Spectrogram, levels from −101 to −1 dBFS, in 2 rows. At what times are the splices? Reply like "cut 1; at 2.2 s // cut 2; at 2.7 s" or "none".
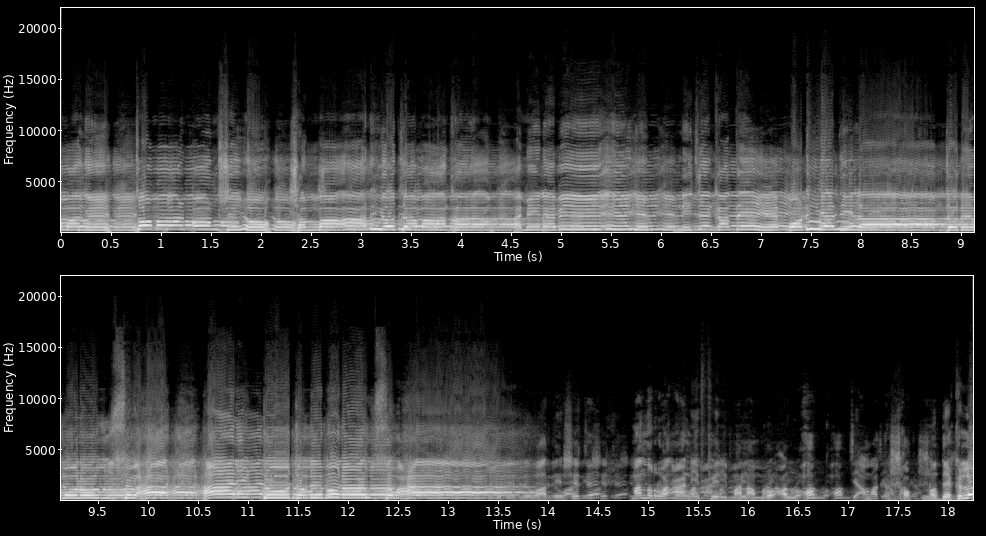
cut 1; at 13.7 s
